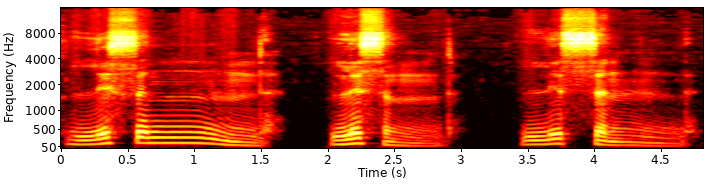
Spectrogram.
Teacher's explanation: So the T and E in listened are silent.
